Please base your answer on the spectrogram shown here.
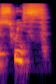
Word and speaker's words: suis: Je suis, so we don't say je suis. We say je suis, suis, so we do not pronounce the S.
